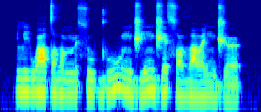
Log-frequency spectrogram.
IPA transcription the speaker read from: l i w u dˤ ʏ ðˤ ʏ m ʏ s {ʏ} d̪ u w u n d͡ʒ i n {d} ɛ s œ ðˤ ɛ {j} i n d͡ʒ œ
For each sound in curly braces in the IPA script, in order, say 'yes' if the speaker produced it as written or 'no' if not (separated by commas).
no, no, yes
